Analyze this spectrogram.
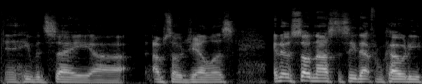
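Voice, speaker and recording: On a very clean recording with a silent background, a man speaks in a Southern US accent with ordinary pitch variation. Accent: southern drawl. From eastern Kentucky. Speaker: podcast host. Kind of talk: casual chat.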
